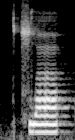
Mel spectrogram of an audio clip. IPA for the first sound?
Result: t͡s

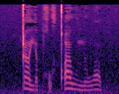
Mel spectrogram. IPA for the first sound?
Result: ʈ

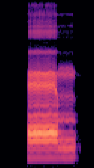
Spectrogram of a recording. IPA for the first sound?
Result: ɛ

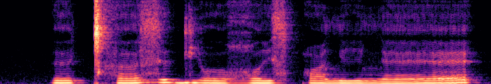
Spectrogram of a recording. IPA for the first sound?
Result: ɘ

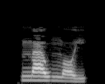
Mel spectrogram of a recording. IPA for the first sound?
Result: n̪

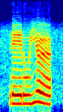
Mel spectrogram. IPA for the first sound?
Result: ɾ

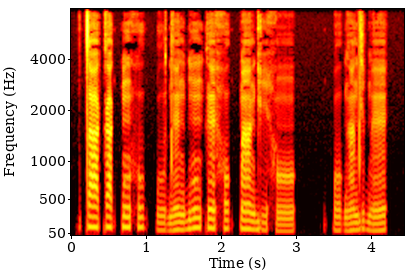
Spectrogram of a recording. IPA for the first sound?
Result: t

